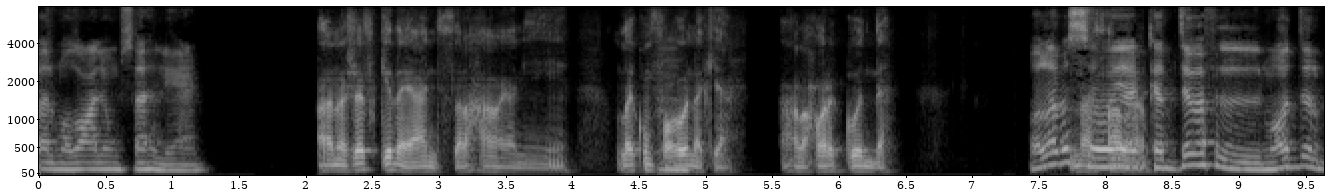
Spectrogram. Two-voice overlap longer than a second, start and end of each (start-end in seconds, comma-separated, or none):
none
